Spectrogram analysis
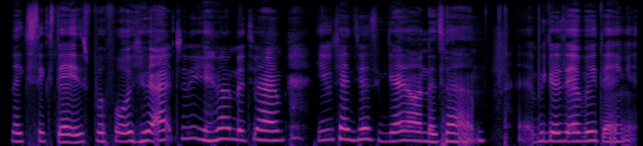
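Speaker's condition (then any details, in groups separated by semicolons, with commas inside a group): Cerebral palsy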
